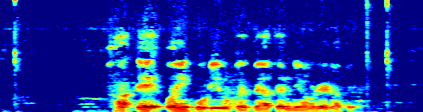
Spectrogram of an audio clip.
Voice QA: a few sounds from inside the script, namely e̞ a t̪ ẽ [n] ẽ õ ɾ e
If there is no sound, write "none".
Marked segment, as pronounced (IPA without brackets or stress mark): n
